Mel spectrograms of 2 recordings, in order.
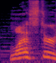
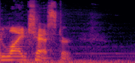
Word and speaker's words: Leicester: from the leicester alliance lester's shoulders still does not look like it should be spelled like that it should be lychester we could wrongs for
